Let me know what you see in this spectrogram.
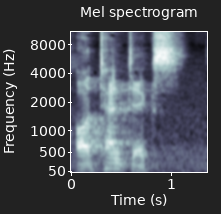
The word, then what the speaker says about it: AU10TIX: It's AU10TIX. I think it's pronounced Authentix.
